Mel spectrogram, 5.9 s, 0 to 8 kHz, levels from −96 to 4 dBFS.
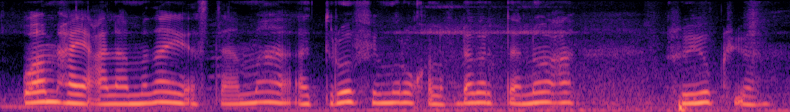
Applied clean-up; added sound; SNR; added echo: none; none; none; none.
